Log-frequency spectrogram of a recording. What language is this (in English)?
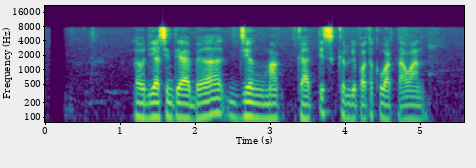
Sundanese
